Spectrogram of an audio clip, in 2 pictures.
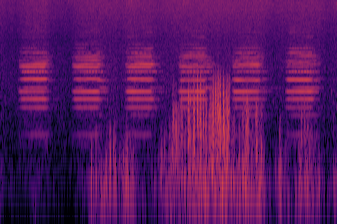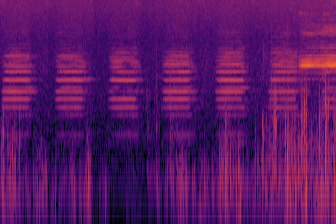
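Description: An electronic alarm beeping steadily, a little under two short beeps a second, with a higher-pitched beep joining near the end. Low rustling and knocking sounds close to the microphone run under it.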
